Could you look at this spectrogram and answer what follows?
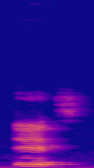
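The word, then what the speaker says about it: AIDS: dan tidak bisa disembuhkan ini namanya it's tulisannya aib membacanya it's singkatan dari acquired immuno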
